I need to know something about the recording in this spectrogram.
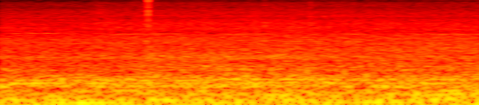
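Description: Metal tweezers tick lightly against a plastic case.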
